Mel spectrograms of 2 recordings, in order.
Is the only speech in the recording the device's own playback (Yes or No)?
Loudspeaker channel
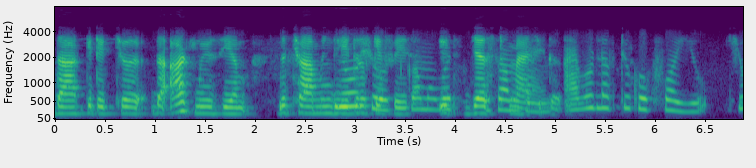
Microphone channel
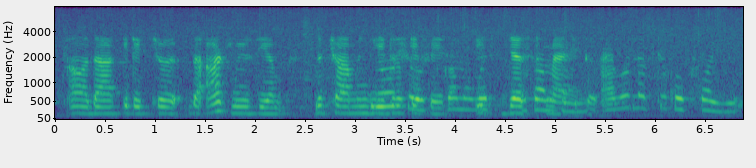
Yes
